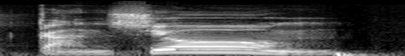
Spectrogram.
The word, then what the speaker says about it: canción: Por ejemplo, si tenemos la palabra canción, aplicamos la técnica de la entonación y decimos canción. Okay. Y nos damos cuenta que la sílabación pues es la sílaba tónica, termina en n y es la última, entonces se le debe de colocar la tilde.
